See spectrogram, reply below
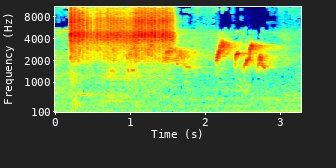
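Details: Red-whiskered bulbul with a red eyelid, a "siêu ché" singer: a loud buzzy, rapidly pulsing rattle of about one and a half seconds, then three quick clear whistled notes that slur downward.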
